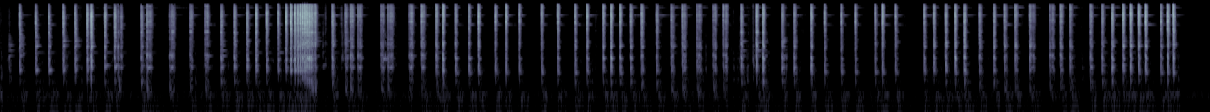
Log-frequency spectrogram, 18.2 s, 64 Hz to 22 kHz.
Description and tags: DeLisa Foley clicky robot talk 02
A rain tube making clicks which go under a robot's speaking. DeLisa M. White -- Foley artist.
clicks, clicky, tube, robot, talking, rain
